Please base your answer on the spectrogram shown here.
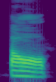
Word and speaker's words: ตอบ: ตอบ follows the same tone rule we just learned. Middle class consonants with a dead syllable form a low tone.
